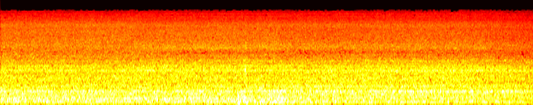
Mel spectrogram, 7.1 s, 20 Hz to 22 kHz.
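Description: Steady in-flight noise of an E-3 Sentry, a roar of jet engines and rushing air with a few steady hums running through it.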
